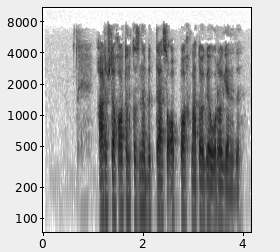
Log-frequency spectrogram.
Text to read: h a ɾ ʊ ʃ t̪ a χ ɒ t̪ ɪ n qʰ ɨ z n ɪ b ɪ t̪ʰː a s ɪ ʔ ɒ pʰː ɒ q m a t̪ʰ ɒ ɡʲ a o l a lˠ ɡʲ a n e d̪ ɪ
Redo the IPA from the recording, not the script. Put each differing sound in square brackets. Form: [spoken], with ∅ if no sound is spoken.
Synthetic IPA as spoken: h a ɾ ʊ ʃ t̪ a χ ɒ t̪ ɪ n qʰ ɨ z n ɪ b ɪ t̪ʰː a s ɪ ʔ ɒ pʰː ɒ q m a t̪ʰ ɒ ɡʲ a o [ɾ] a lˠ ɡʲ a n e d̪ ɪ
